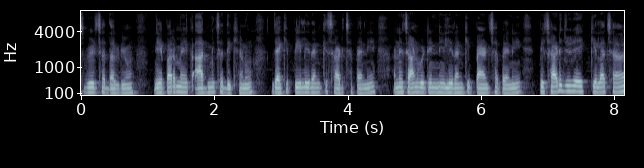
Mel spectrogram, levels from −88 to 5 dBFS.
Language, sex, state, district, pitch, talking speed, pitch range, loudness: Garhwali, male, Uttarakhand, Uttarkashi, 125 Hz, 240 wpm, 115-130 Hz, -27 LUFS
